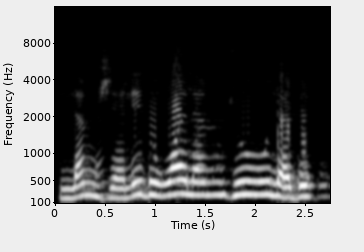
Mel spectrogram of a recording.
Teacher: میم ساکن کے بعد یا آ گیا، نہ میم ہے نہ با ہے، یہاں پر غنہ نہیں ہوگا۔ ولم یولد، میم ساکن کے بعد یا ہے۔ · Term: اظہار شفوی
